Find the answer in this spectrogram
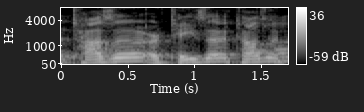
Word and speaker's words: Taza: Taza it's pronounced taza, which like a cup, the way you would use like a cup for tea.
